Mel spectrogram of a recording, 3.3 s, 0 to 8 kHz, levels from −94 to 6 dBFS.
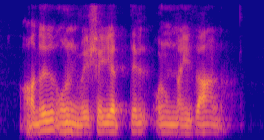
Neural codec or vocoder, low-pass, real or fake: codec, 24 kHz, 3 kbps, HILCodec; 7.2 kHz; fake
